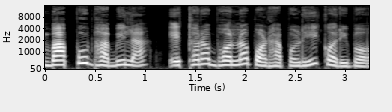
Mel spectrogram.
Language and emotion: Odia, neutral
